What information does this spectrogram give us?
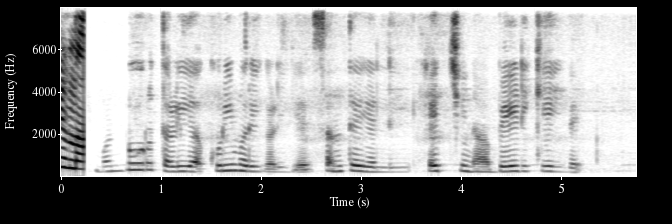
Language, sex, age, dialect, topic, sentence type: Kannada, female, 41-45, Mysore Kannada, agriculture, statement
